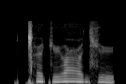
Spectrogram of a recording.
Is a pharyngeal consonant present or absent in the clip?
present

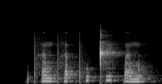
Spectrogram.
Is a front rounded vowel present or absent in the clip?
present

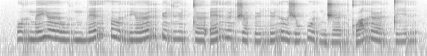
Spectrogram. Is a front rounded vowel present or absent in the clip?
present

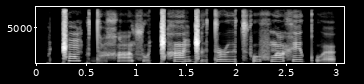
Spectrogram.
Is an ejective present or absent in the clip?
present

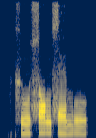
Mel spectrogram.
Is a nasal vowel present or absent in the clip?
present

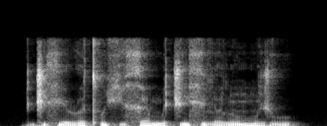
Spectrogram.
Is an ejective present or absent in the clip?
present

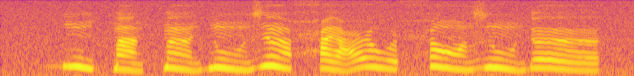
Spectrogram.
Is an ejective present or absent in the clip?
absent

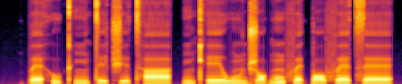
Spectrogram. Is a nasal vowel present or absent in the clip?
present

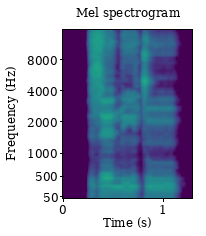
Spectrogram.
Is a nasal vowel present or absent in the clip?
present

